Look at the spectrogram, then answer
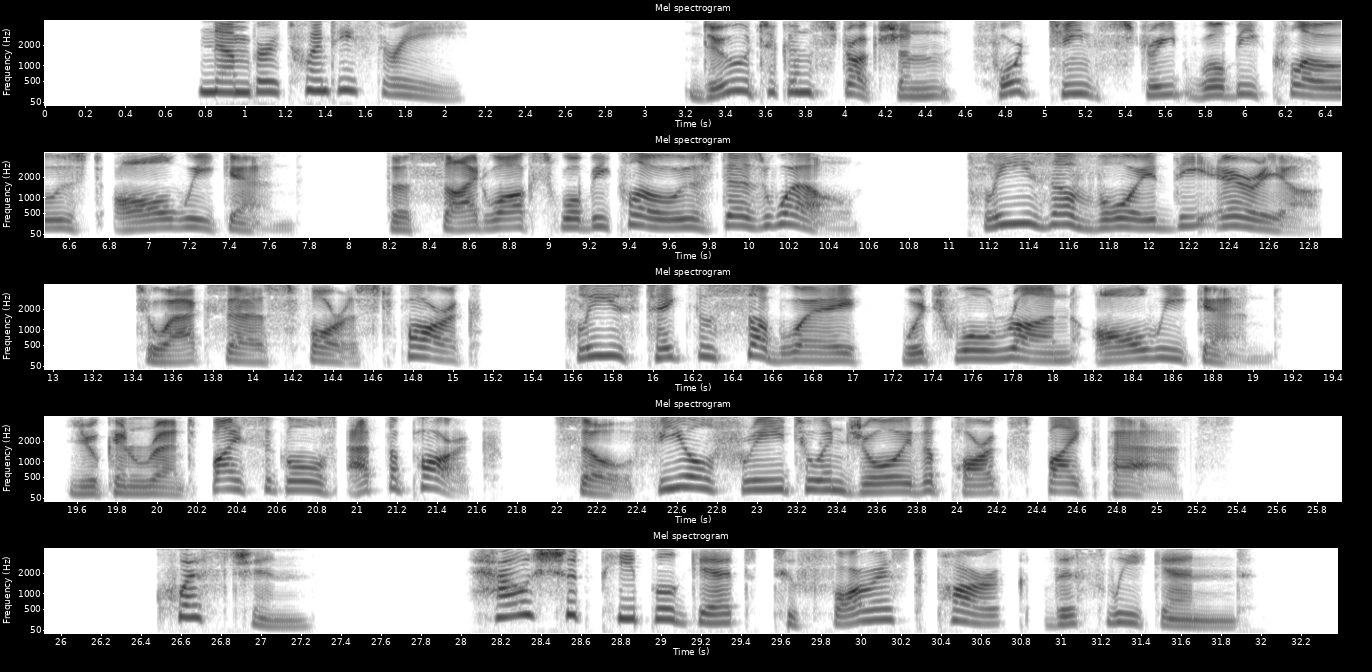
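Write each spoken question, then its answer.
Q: How should people get to Forest Park this weekend?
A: By subway.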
